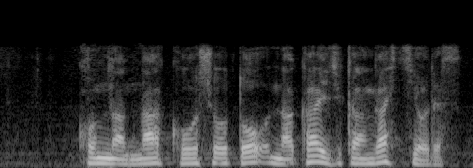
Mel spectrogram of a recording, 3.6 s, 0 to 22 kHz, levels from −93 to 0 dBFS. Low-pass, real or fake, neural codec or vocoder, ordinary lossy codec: 7.2 kHz; fake; vocoder, 22.05 kHz, 80 mel bands, WaveNeXt; Opus, 24 kbps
